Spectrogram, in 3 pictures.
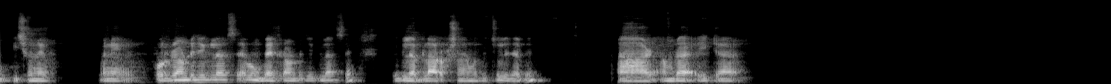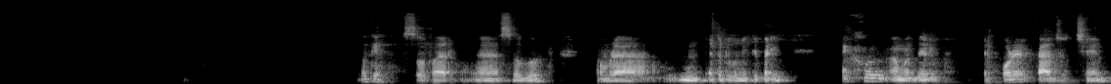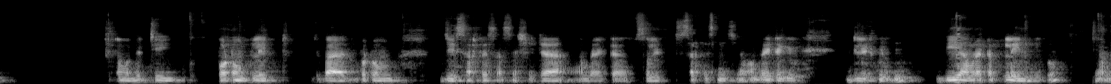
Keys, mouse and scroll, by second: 6.5-9.6 drag, 21.9-23.5 middle drag, 23.5-23.9 scroll down 1, 23.9 click, 24.5-27.5 middle drag, 30.6 Delete, 32.0 shift+a, 33.1 Delete.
